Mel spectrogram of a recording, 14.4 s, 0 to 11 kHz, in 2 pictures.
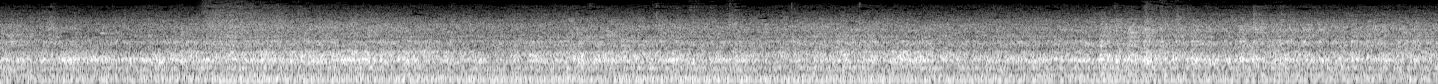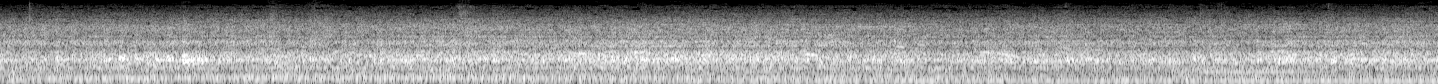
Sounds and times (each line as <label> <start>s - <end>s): Train 0.0s - 14.3s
